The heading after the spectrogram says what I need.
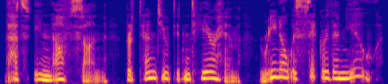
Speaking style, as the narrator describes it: the old lady wheezing

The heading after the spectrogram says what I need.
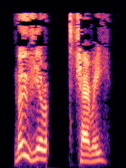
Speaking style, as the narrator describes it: Oshiro barks

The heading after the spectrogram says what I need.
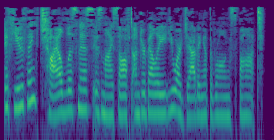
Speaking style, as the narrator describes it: Margot said with a snort

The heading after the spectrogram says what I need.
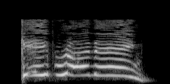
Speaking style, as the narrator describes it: Martin yelled

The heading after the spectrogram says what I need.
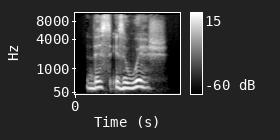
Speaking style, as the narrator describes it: he said quietly

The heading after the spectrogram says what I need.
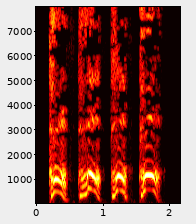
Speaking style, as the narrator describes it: the crow screeched

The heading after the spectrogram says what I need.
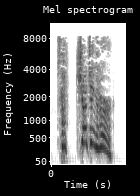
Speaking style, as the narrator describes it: Claudia shrieked

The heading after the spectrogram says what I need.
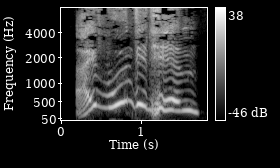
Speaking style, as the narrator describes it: she screamed in ecstasy

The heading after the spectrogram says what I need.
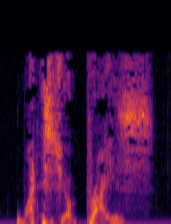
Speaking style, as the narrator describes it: he whispered at last

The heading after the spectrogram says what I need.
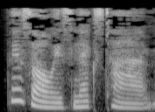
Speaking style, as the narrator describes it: I giggled

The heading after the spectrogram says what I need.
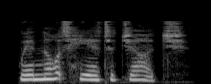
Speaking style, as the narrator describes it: Ruby sighed

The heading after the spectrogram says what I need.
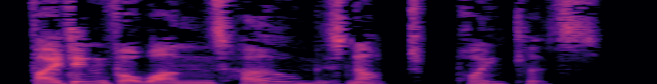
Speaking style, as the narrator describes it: he said solemnly

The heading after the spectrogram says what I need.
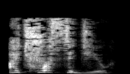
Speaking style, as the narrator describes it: she snapped at Magnus

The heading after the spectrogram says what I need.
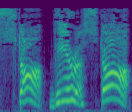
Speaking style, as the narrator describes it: shouting

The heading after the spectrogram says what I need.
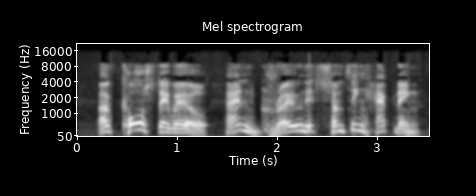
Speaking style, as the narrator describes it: Ridcully snorted

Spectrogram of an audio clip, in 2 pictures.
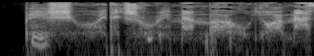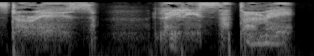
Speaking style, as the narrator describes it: the voice rasped, growing fainter

